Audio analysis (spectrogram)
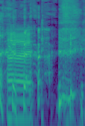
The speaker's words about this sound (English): Especially with the cough that I'll add in right here, actually. Oh, there we go. There's a little bonus for you. Yeah, I gave you an organic one.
